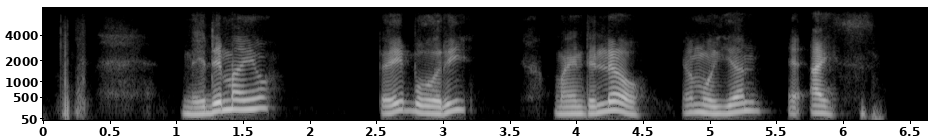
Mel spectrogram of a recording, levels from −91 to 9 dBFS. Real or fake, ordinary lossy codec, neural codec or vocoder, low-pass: fake; Opus, 16 kbps; codec, 16 kHz, 2 kbps, FunCodec, trained on LibriTTS, 25 frames a second; 7.2 kHz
